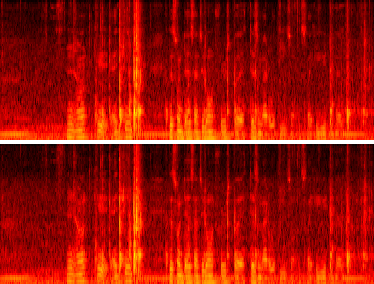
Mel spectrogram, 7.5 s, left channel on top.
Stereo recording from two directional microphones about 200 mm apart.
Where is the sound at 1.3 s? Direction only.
10° right (ahead or behind).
